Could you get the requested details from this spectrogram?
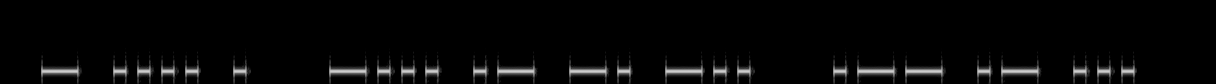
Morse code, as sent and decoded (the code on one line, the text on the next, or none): - .... / -... .- -. -.. / .-- .- ...
THE BAND WAS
